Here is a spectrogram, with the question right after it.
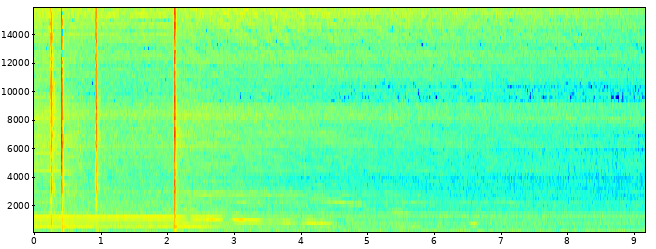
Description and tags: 0105 DVW500 int stop-unthread
DVW500 tape stopping, unthreading tape into the cassette.
This sample is part of a set featuring the interior of a Sony DVW500 digital video tape recorder with a tape loaded and performing various playback operations.
Recorded with a pair of Soundman OKMII mics inserted into the unit via the cassette-slot.
cue, digital, eject, electric, machine, mechanical, player, recorder, shuttle, sony, video, vtr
